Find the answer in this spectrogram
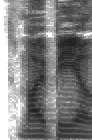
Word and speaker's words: Mobile: Now, correct me if I'm wrong with the pronunciation. It's Mobile Revelers. That was Mobile. Mobile.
